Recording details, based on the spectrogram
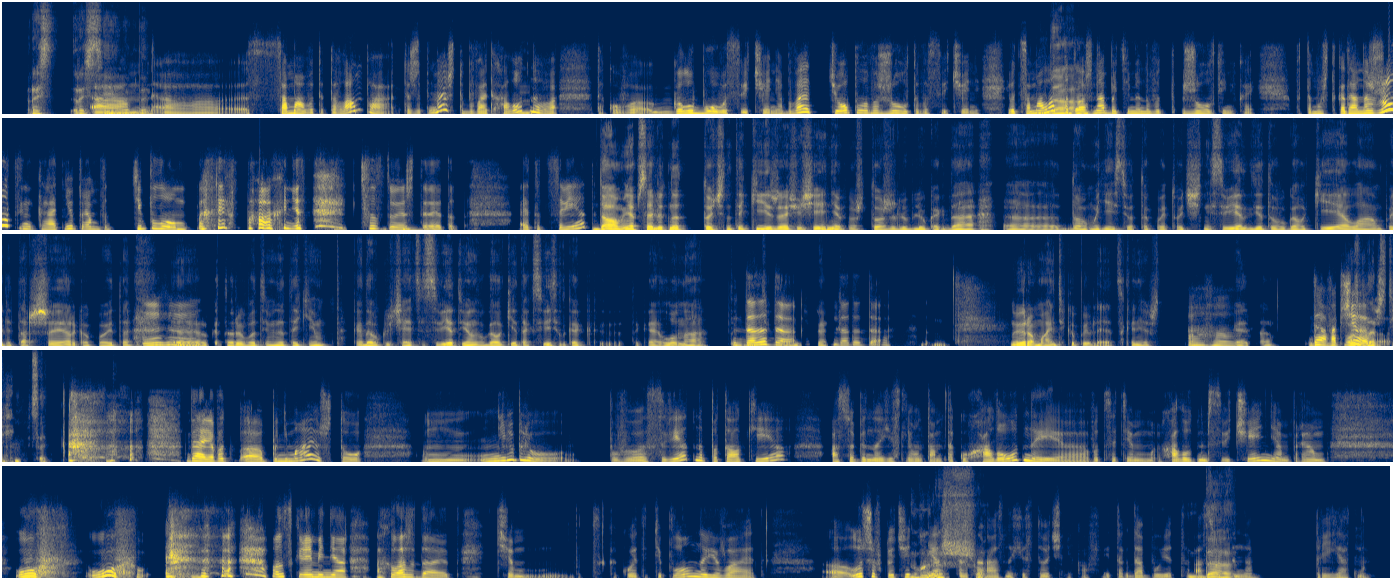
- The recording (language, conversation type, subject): Russian, podcast, Что делает дом по‑настоящему тёплым и приятным?
- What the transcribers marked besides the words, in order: laughing while speaking: "п пахнет"; other noise; tapping; laugh; laugh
